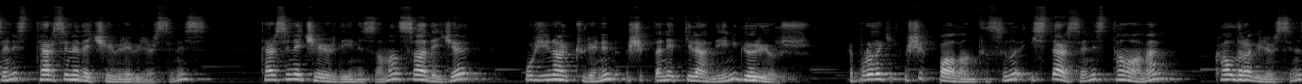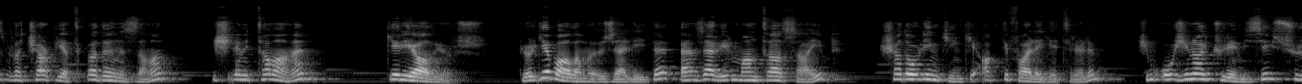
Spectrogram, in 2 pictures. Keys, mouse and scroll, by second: 1.5 click, 21.4 click, 23.9 click, 25.3 drag.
